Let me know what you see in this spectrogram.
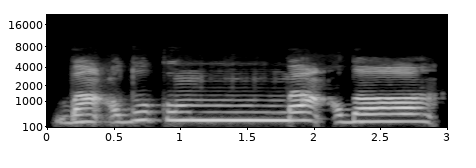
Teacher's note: mim mati ketemu ba. Jadi cara membacanya ikhfa safawi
